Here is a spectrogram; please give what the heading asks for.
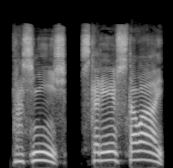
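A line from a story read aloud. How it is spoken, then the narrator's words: Shouting. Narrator (Russian): кричала она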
